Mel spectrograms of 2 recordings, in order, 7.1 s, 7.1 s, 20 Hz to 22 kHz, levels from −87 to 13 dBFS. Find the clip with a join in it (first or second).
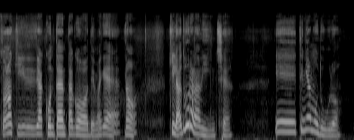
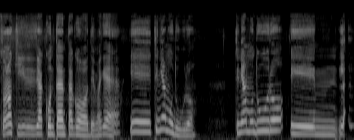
second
